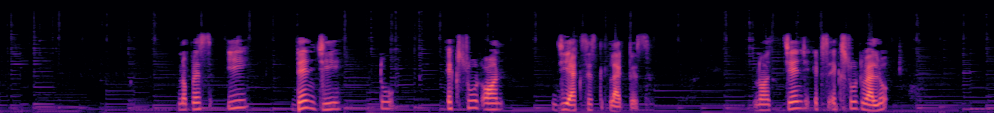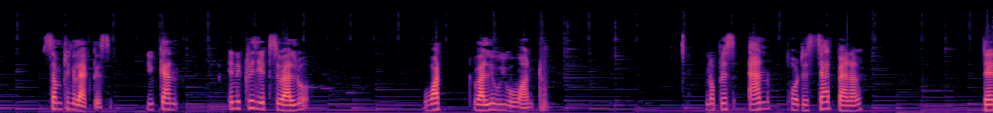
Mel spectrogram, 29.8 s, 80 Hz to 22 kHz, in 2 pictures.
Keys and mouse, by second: 0.3 shift+click, 3.4 e, 11.1-29.8 middle drag, 26.3 n.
